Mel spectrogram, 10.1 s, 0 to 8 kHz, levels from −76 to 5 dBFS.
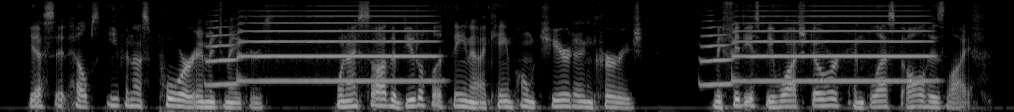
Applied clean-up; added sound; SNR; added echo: none; Trumpet; 2 dB; none.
